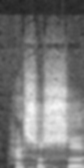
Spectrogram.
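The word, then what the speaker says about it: Jesús: 가지고 깜짝 놀란다는 거예요 헤수스 헤서스라고 부르지만 스펠링은 분명히 예수님이랑 똑같은 지저스라고 되어 있거든요 그만큼 기독교의 영향을 받은 그런 히스패닉 피플 가운데는 햇수스라고 하는 예수님의 이름을 가지는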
